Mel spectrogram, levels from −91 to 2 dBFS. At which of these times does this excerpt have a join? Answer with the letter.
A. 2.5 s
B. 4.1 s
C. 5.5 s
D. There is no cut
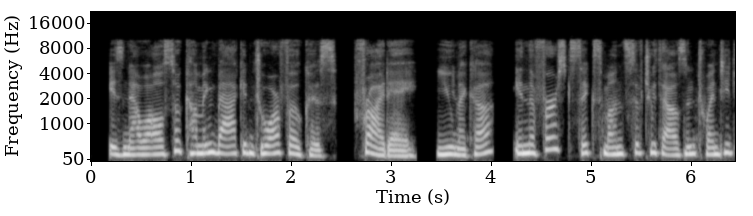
A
